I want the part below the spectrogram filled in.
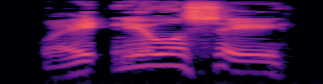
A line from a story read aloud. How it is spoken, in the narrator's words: he answered grimly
